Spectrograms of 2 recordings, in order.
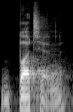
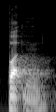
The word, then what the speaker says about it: button: We can say kitten, button, and smitten, but it doesn't sound as natural as saying kitten, button, and smitten.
